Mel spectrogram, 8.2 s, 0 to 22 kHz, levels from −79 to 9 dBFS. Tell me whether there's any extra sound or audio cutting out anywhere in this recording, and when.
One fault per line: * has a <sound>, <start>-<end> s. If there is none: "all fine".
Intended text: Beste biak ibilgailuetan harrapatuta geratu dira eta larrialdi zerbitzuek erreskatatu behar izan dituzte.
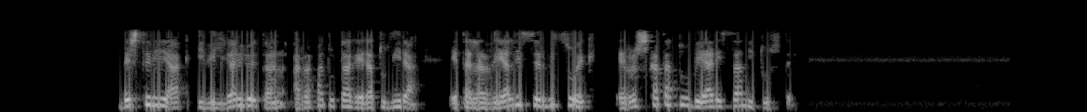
all fine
